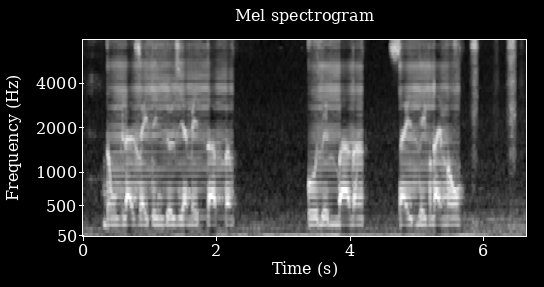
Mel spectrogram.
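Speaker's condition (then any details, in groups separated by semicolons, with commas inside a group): Total pharyngolaryngectomy; first cancer 3 years ago, chemoradiotherapy, tracheal stenosis, second cancer, partial oesophagectomy, neck dissection; speaks with laryngophone electrolarynx, speech therapy since january for oro-oesophageal voice, phonatory prosthesis asked about; no natural voice, cannot shout or laugh, phone understood only by family, caregivers, lost in noise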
